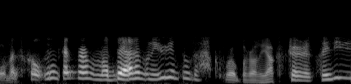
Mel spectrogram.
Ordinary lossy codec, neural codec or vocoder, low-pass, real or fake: AAC, 32 kbps; codec, 16 kHz in and 24 kHz out, 0.4 kbps, LongCat-Audio-Codec, four codebook decoder; 3.6 kHz; fake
